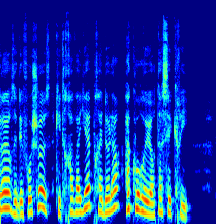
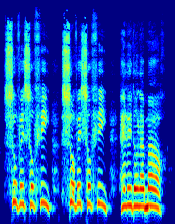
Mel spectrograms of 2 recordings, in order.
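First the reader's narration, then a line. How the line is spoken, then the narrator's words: Shouting. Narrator (French): criait Marguerite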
